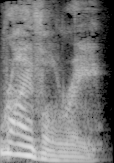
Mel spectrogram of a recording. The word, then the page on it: rivalry: British English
